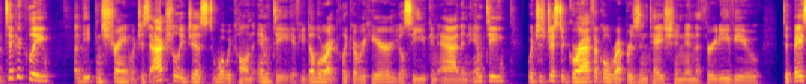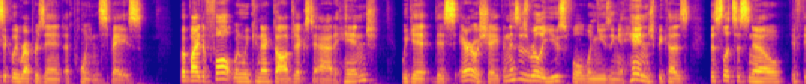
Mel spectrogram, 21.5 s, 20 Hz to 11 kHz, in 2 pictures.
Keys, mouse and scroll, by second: 3.8 right click, 4.1 right click, 11.3 middle click, 12.1 middle click, 13.7 shift+middle click, 18.0 middle click, 21.1 middle click, 21.2 middle click.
